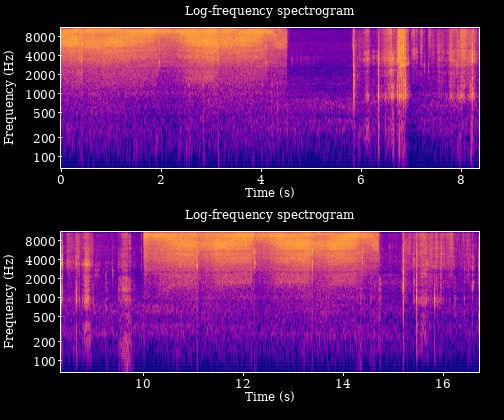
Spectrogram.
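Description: Airbrush spraying sleeper grime weathering onto the underframe of a model railway wagon: bursts of close, steady hiss separated by pauses, with brief handling clicks and rustles in between.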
